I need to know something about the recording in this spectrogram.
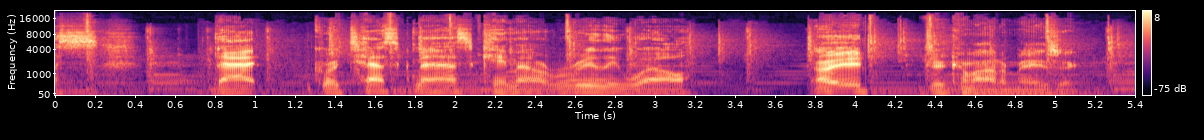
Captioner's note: none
